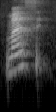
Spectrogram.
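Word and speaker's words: 马: A pronúncia do cavalo é ma, assim, tá? O ma. Já vou mostrar a pronúncia para vocês já sabem que o ideograma cavalo se fala ma, tá?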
